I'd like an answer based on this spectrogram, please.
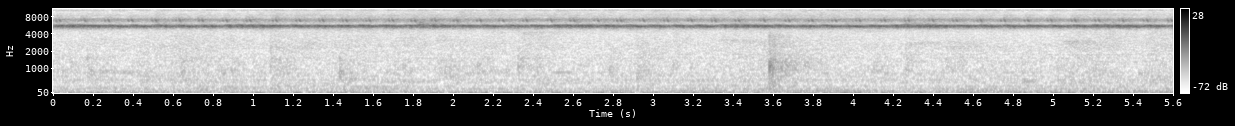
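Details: A constant, piercing cricket trill during rainfall, unbroken and even for the whole stretch, with a faint background hiss of rain and one brief drip-like tap.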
